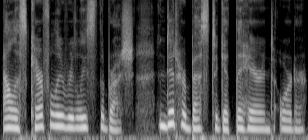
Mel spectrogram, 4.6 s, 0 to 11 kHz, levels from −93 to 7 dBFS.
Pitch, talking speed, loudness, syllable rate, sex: 195 Hz, 195 wpm, -17 LUFS, 5.8 syllables/s, female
